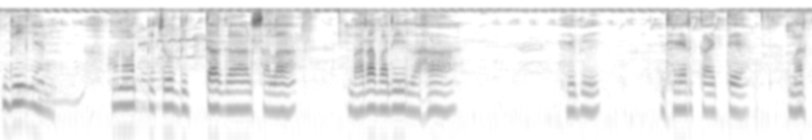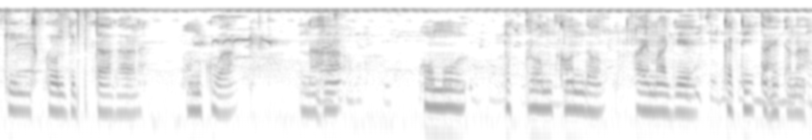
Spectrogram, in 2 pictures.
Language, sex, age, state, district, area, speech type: Santali, male, 30-45, West Bengal, Dakshin Dinajpur, rural, read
